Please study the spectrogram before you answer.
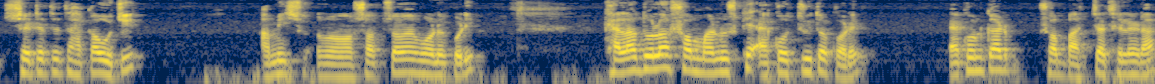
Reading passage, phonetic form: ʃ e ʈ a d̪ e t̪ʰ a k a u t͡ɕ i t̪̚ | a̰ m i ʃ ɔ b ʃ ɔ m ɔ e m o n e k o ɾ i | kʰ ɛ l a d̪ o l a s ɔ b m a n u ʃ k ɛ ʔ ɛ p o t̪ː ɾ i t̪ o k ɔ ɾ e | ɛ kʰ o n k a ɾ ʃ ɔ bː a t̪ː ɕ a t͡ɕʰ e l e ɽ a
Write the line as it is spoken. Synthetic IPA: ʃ e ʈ a t̪ e t̪ʰ a k a u t͡ɕ i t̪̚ | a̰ m i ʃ ɔ b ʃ ɔ m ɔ e m o n e k o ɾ i | kʰ ɛ l a d̪ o l a ʃ ɔ b m a n u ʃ k e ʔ ɛ k o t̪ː ɾ i t̪ o k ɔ ɾ e | ɛ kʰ o n k a ɾ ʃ ɔ bː a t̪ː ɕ a t͡ɕʰ e l e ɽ a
